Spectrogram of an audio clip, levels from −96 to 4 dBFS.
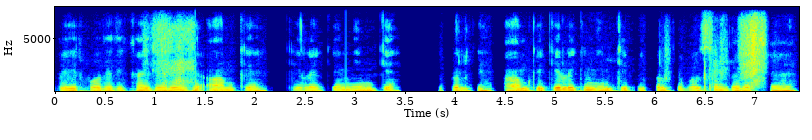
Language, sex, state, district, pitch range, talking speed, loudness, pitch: Hindi, male, Bihar, East Champaran, 105-110 Hz, 185 wpm, -28 LUFS, 105 Hz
